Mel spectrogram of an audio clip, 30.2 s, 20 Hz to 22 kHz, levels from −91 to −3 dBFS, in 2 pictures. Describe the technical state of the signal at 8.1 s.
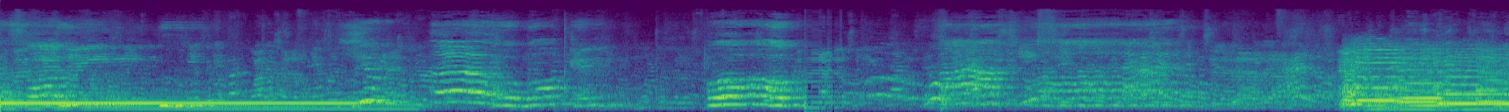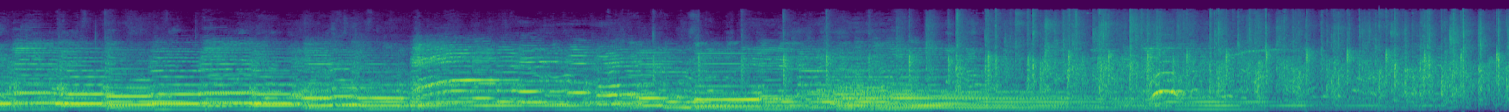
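At 8.1 s the signal sits inside a stretch of robotic sound from repeated short buffers, running from 8.04 to 8.42 s. The likely cause is new audio failing to arrive in time, so the playback chain fills the gaps by looping the last few milliseconds while the real audio is skipped. Most of that span is repeated material, and the loop imposes a rigid, metallic buzz near 188 Hz, which fits a block of roughly 5.3 ms being replayed.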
